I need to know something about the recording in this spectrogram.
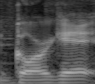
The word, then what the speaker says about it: gorget: it the throat armor the gorget is how you pronounce it you know like all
